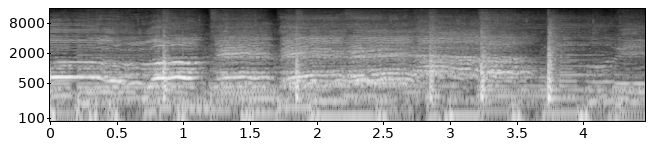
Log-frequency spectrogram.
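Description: A mixed choir of women's and men's voices singing a gospel song through microphones, over a live band with bass and drum hits.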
